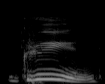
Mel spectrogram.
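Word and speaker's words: grün: So grun.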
